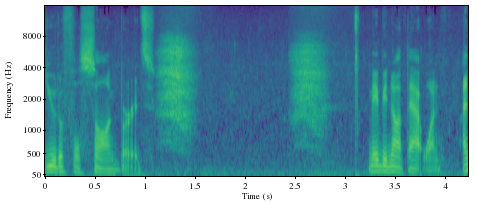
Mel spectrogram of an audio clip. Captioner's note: bird cawing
